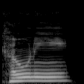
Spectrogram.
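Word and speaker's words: Coney: back then too um Cony rhymes with phony and Cone a cone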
